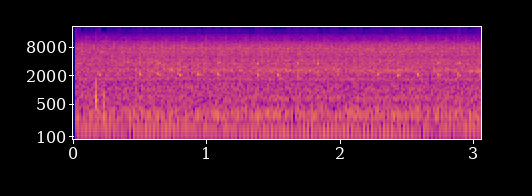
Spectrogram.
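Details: Audi R8 V10, used car, hot idle: light quick chirp repeating a few times a second over the engine; crankshaft end play making the rear crank seal squeak.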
